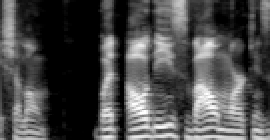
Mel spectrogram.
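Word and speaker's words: שלום: So this is shalom. M. The mem is just an M. Shalom. That's how you know how to pronounce this perfectly.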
